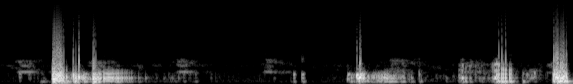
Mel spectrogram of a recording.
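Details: Stethoscope auscultation of a fit adult male's abdomen: bursts of gurgling, rumbling growls with quiet gaps between; ordinary active bowel sounds of a growling stomach.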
